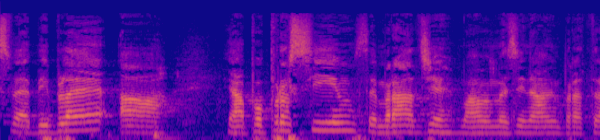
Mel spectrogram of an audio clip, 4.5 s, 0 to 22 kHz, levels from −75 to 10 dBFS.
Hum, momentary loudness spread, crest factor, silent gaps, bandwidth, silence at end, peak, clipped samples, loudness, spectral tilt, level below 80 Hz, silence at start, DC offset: none; 7 LU; 20 dB; none; 15.5 kHz; 0 s; -6 dBFS; under 0.1%; -24 LUFS; -2 dB/octave; -44 dBFS; 0 s; under 0.1%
